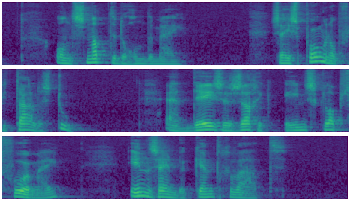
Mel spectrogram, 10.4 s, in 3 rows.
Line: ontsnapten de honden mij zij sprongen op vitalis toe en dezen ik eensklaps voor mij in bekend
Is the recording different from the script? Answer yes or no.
yes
